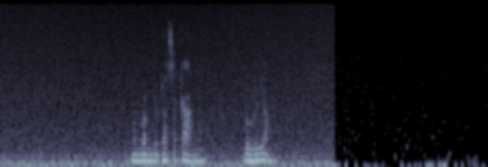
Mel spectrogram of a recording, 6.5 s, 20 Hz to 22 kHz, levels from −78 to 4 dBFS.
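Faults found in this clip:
Overdone noise removal, 4.46–6.51 s: room noise (about 12 dB below speech) drops to twinkling specks. Over-strong suppressor gating bands, not codec loss.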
